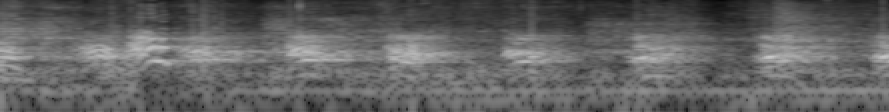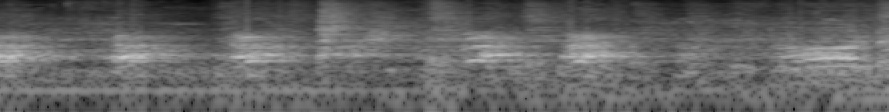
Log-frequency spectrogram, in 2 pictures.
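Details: Scarface, a German Shepherd under evaluation for personal protection work, barks steadily and forcefully, roughly two barks a second in an uneven rhythm, with a man's voice talking underneath.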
